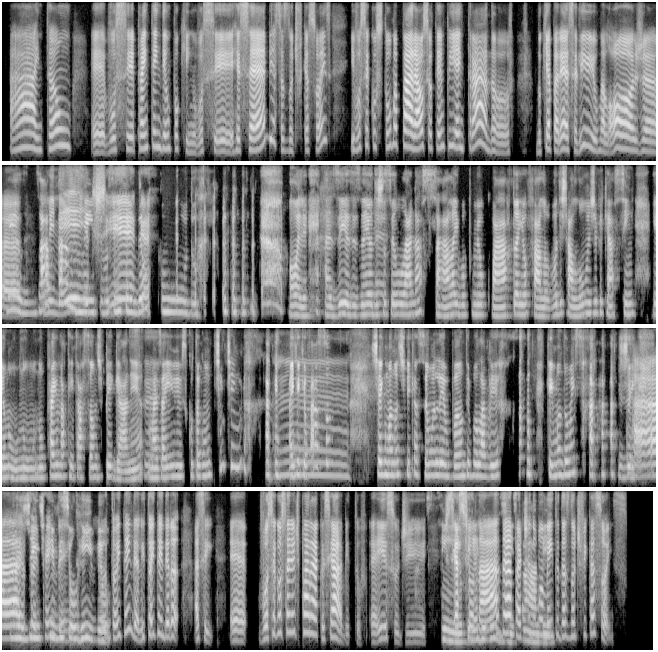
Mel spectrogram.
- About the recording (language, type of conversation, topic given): Portuguese, advice, Como posso reduzir as notificações e interrupções antes de dormir para descansar melhor?
- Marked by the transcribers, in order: laugh; laugh; tapping; laugh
